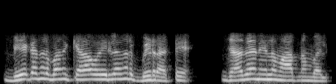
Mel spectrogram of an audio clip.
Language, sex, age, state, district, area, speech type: Kannada, male, 18-30, Karnataka, Gulbarga, urban, conversation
